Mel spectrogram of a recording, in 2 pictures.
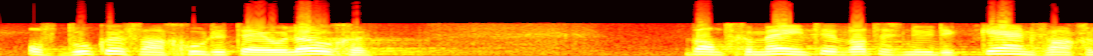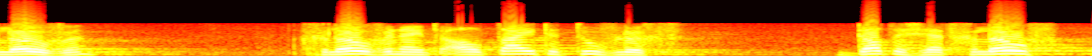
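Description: A man preaching a sermon in a solemn, measured way, repeating his phrases. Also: fairly high pitch. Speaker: pastor. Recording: long reverb, dull lo-fi sound.

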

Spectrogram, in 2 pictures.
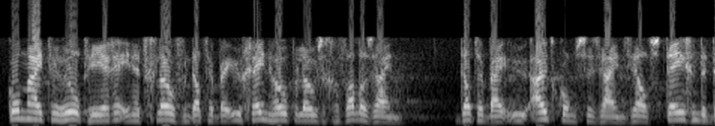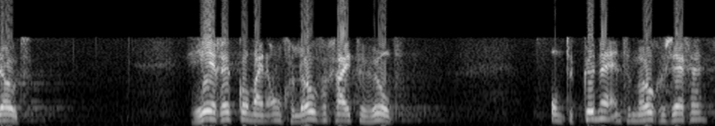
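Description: A man preaching a sermon in a solemn, measured way, repeating his phrases. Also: fairly high pitch. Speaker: pastor. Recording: long reverb, dull lo-fi sound.

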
